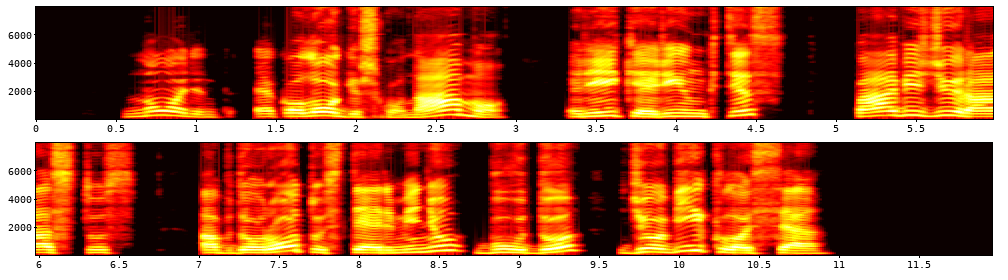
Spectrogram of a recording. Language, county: Lithuanian, Vilnius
